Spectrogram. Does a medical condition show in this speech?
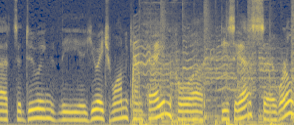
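No.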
